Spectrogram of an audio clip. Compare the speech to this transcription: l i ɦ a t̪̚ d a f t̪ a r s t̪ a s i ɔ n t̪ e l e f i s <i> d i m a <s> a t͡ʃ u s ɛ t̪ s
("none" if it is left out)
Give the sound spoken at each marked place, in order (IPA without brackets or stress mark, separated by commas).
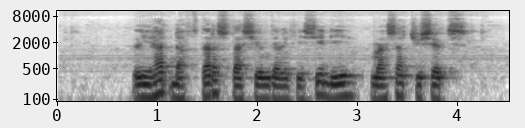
i, s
